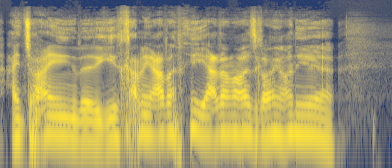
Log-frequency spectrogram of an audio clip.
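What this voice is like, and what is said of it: Strongman impression accent. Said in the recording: “do an Arnold impression ... It's just like a strong man accent I'm doing right now”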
